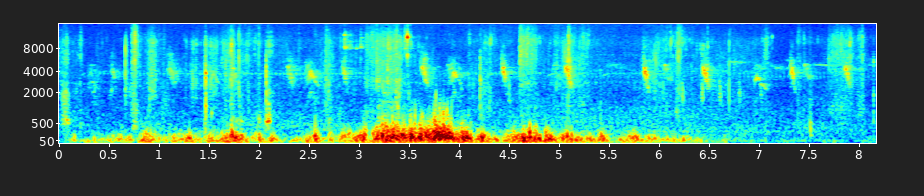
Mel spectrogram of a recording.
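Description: A cow lowing: one low moo swelling and fading between about three and four and a half seconds in, with scattered soft clicks and rustling around it.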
